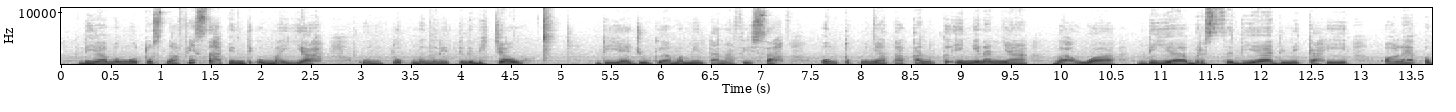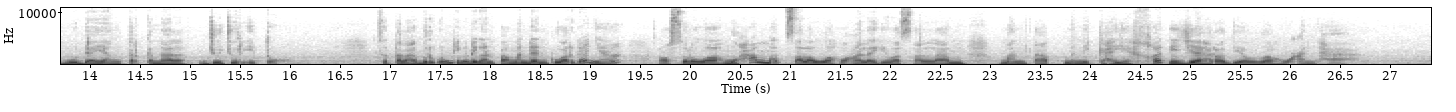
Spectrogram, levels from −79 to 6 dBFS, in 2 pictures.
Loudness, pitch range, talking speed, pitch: -25 LUFS, 190-265 Hz, 90 wpm, 225 Hz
